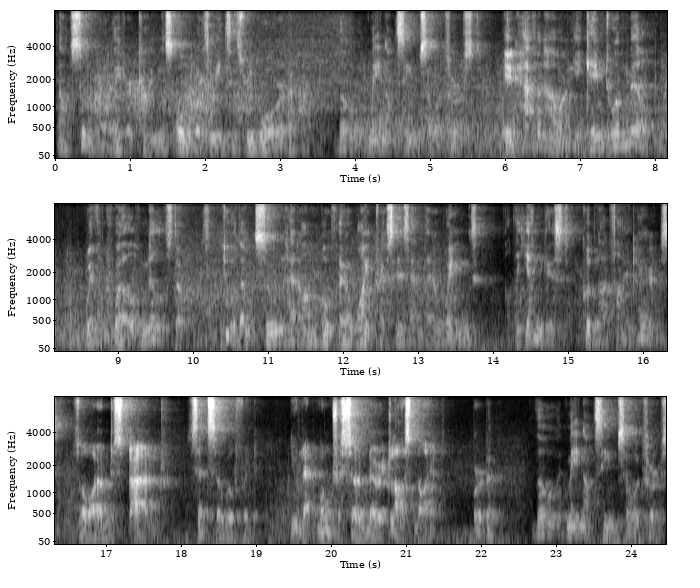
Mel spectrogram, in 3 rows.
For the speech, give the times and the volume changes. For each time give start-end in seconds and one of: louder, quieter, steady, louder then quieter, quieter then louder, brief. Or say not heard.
0.0-24.4 steady.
